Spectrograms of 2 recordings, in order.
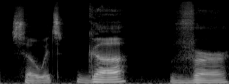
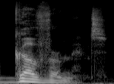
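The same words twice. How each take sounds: First: "government" said slowly as GUV-er-ment with no N sound; pronunciation demo. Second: "Government" repeated as GUV-er-ment with the N dropped; pronunciation demo. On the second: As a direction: say "Government" once more as guv-er-ment, stress first. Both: Shown as a demonstration. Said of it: "you do not have to say the N".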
